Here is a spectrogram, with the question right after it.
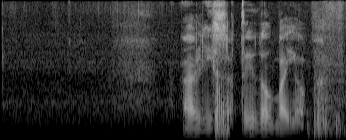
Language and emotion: Russian, neutral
